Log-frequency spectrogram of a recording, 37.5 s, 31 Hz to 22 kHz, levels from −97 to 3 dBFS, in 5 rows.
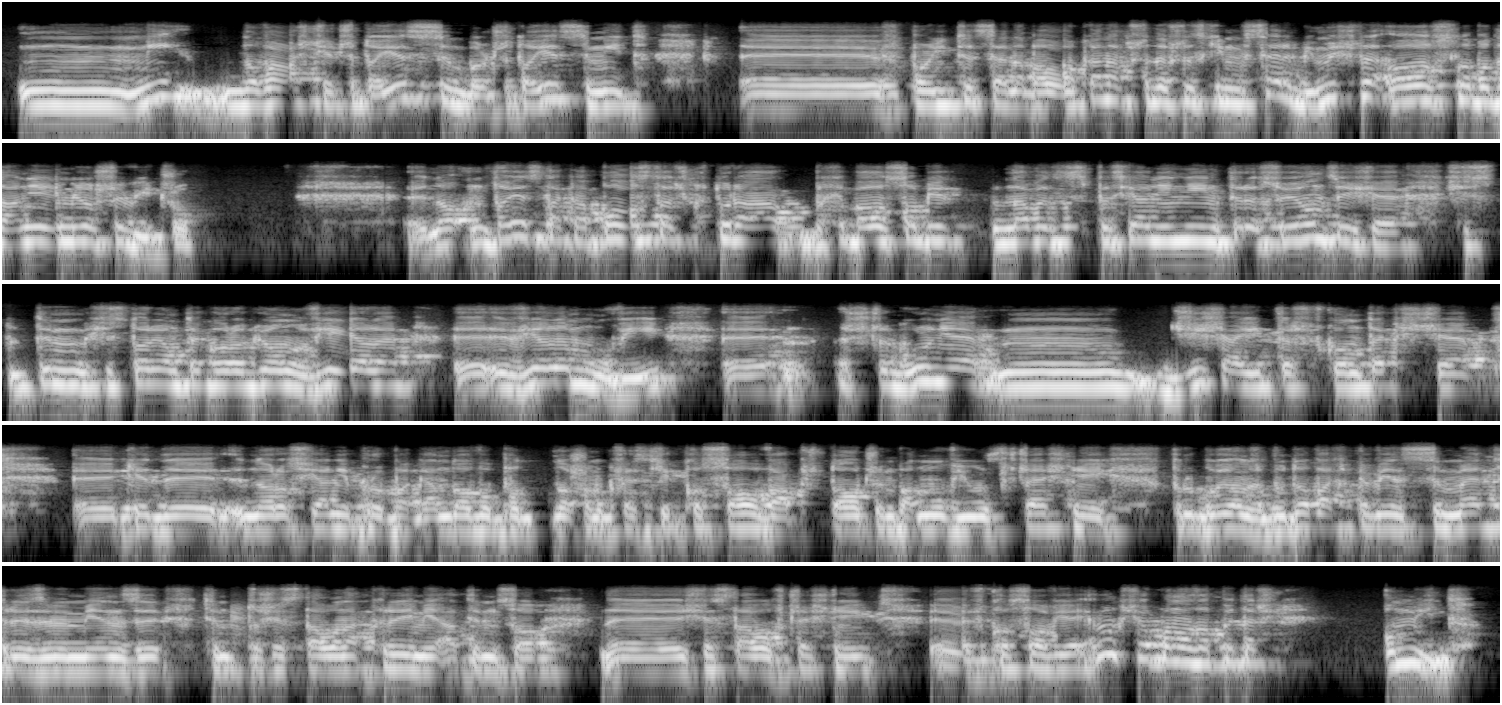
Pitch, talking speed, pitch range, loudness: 165 Hz, 140 wpm, 145-200 Hz, -14 LUFS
